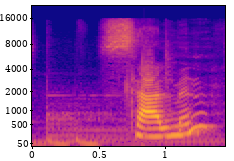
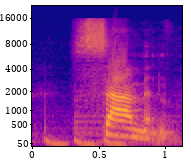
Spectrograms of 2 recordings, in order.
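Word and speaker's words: salmon: இதோடைய correct pronunciation என்னென்னா comment, kangaroo, fuel, ஆமண்ட், சாமன். இது ரெண்டில் எல் எல் இருக்குது பாருங்க, இந்த ரெண்டு எல்லுமே சைலண்ட். இது ஆல்மண்ட் இல்லை ஆமண்ட், சால்மன் இல்லை சாமன்.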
